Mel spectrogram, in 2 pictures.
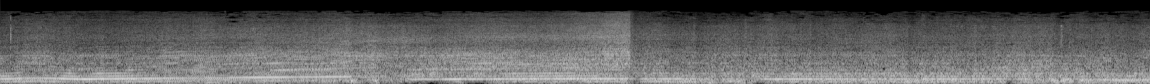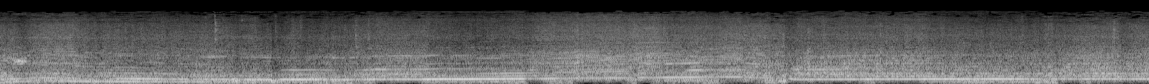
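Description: Hill-climb car's engine heard from onboard, pulling hard at high revs. Twice the pitch climbs and then drops suddenly at a gear change, and about halfway through it dips briefly and picks up again.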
